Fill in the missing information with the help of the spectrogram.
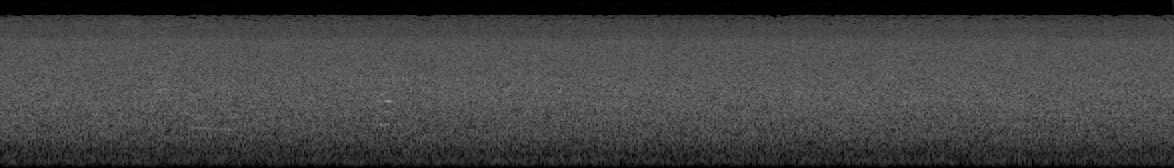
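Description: Flowing water rushing steadily, an even unbroken hiss.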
